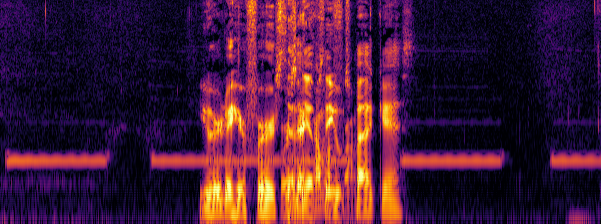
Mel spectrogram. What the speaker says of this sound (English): Yeah, that was an Amber Alert message there.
